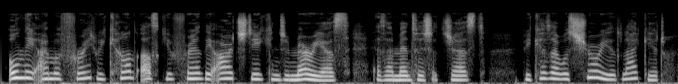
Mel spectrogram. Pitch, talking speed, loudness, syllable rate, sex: 245 Hz, 220 wpm, -18 LUFS, 5.6 syllables/s, female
